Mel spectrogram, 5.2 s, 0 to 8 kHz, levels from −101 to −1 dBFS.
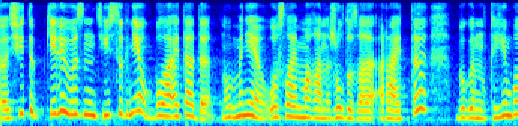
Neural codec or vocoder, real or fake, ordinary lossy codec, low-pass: none; real; none; 7.2 kHz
